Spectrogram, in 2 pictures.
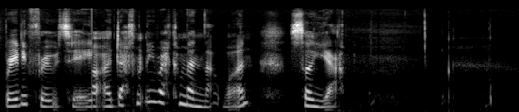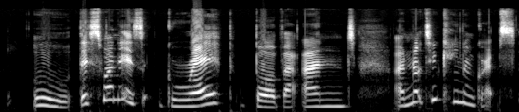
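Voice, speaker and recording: A woman's voice: a little high, darkish tone, no echo. A woman hosting a voiced roleplay vlog, bubbly and chatty, reacting with gasps and hums. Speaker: roleplay channel host.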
